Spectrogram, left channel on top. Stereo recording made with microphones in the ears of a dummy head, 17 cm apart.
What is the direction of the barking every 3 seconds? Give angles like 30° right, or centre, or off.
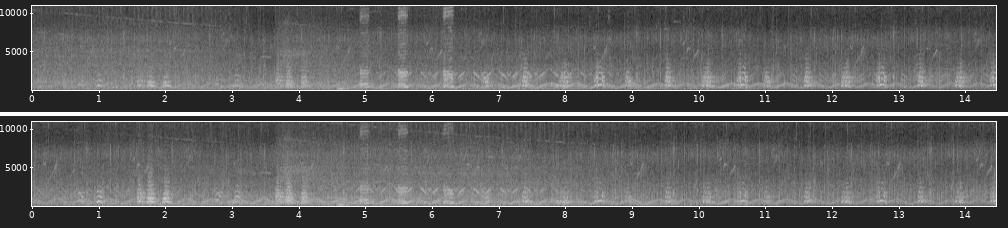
60° right, centre, 40° left, 40° left, 40° left.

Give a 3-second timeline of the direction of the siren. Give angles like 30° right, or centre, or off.
70° right, 50° right, 20° left, 70° left, 80° left.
